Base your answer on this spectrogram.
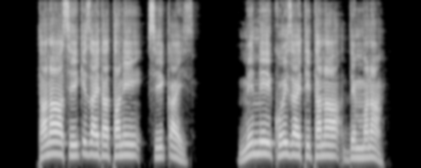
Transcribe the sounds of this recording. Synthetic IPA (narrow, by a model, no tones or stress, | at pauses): t̪ɐnɐsiːkʼːɪzɐjt̪ɐt̪ɐnɪsiːkʼːɐjs | mɪnːɪkɔjɪzɐjt̪ɪt̪ɐnɐd̪ɛmːɐnɐ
